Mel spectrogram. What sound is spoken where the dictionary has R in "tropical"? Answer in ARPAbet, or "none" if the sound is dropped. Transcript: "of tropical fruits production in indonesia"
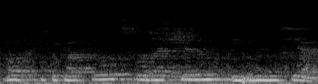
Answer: none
